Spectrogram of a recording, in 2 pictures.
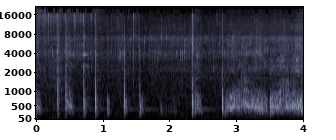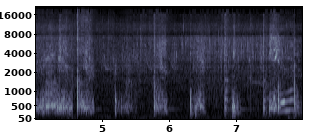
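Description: Dried anchovies (nethili karuvadu) being sautéed in a pan, with repeated clacking strokes of a spatula against the pan over a soft sizzle, close and moderately loud.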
